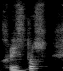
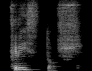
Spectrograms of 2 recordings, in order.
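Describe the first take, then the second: First: "Cristos" said with a rasping j sound at the start, like "Jristos"; "Cristos" with the Greek chi, like a Spanish j. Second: "Cristos" with a hard K at the start, as in Spanish; "Cristos" said the Spanish way, hard K then R; Spanish pronunciation. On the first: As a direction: start "Cristos" with a throaty Spanish jota instead of K. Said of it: "con ji se escribe Cristo". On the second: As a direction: say "Cristos" plainly with a crisp K sound. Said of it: "nosotros en español decimos". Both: Shown as a demonstration.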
